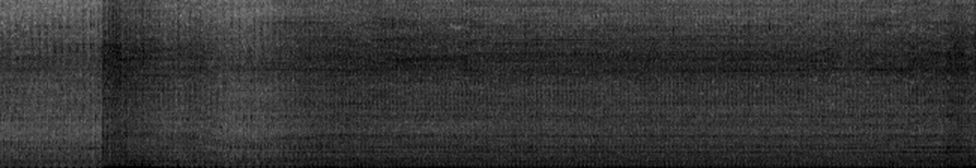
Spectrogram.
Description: The engine sounds pretty thrashy and a weird whistling/chi chi/qui qui sound starts when the engine is nicely heated up after a decent ride. The sound is audible only during idling.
